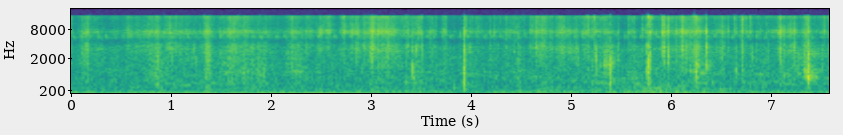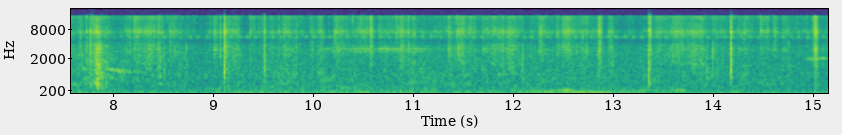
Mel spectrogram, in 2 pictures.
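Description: Both hands dig into a red plastic tub of loose cement powder, then break and crumble dry, solid sand-cement lumps with their fingers, letting the pieces fall back into the powder. The result is a steady low rumble under a stream of small, dry crunches and sharp snaps, some of them brighter cracks that stand out above the rest.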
